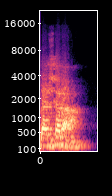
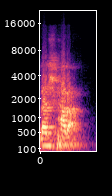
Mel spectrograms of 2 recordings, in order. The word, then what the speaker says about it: Dussehra: dasar or dasar because in different parts of India it has been pronounced differently in South India it's called dasar but in our side in North India it's called dashara so here I will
